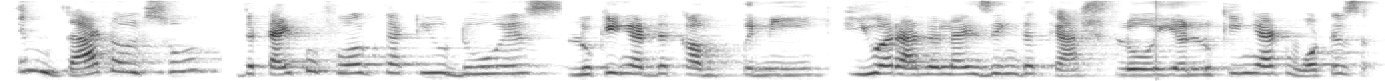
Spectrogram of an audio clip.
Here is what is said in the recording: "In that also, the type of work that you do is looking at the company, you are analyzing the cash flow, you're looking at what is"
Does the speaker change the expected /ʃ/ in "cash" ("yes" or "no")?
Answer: no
